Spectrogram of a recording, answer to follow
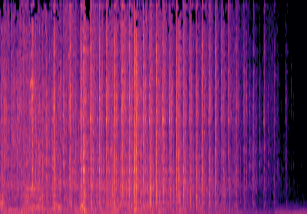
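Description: Mechanical sewing machine stitching, a rapid, even clatter of the needle running that fades away near the end, with voices faintly in the background. Soft music comes in at the very end.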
